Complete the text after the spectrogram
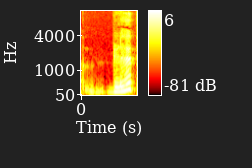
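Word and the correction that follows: Bloéb: Spricht, Bleib, Bleib. Sp spricht man es aus. Also Bleib. O und dann E, Accent aigu genau. und dann genau. nochmal ein B.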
